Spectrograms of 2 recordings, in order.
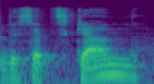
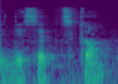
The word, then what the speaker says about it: Decepticon: Je sais qu'en France, on est porté à dire Deceptican, mais c'est pas la bonne prononciation, c'est Decepticon. En anglais, on dit Decepticon, mais au Québec, on dit Decepticon. Je suis conscient que le mot con à la fin, ça sonne suspect, mais bon, c'est comme ça que ça s'écrit, c'est comme ça qu'on le prononce.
